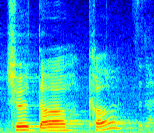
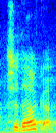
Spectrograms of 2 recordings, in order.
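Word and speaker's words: צדקה: The Hebrew word for this is which is some symbols pronounced shaka. Saddaka. Yeah, Saddaka.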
